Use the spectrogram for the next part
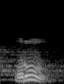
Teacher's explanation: دونوں ہونٹوں کو کامل گول کر کے ادا کریں گے. اگر کامل گول نہیں ہوں گے تو پھر رو سو لو یہ بن جائے گا، اور یہ ہے معروف مجہول طریقہ. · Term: پیش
